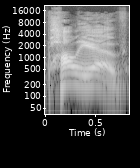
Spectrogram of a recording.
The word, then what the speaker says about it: Poilievre: Apparently, it's pronounced Poilievre. I would never have guessed that. You're Poilievre.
